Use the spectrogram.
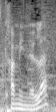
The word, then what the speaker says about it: Caminilla: In that last Caminilla fight, and yes, his name is Caminilla. I finally pronounced it correctly.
